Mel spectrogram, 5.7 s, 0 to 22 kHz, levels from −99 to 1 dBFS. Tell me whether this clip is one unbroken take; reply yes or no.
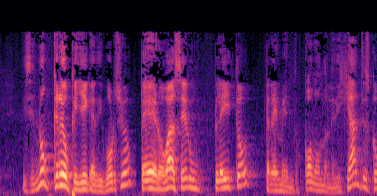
no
